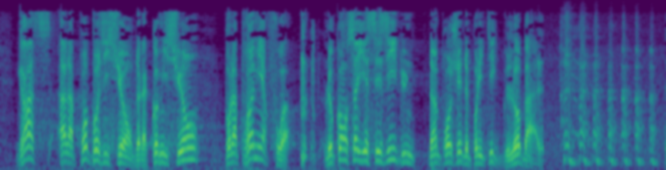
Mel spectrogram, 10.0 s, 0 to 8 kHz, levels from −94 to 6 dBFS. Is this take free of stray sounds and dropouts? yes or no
no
